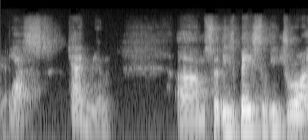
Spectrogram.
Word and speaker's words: cadmium: it also chelates lead arsenic and they think canadium if i'm pronouncing that correct yes cadmium um so these basically draw out and it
